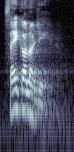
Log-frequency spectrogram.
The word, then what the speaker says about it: psychology: Dash K is silent psychology Dash p is silent Talk t a l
